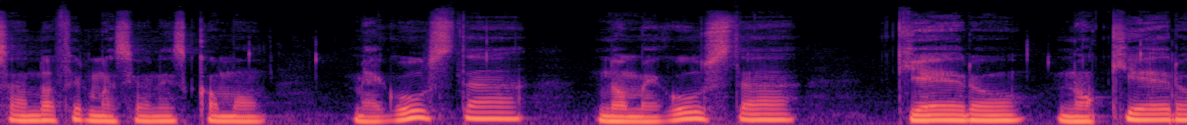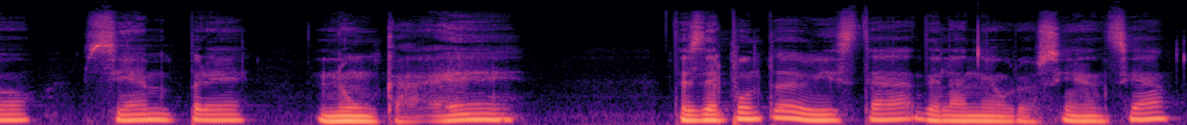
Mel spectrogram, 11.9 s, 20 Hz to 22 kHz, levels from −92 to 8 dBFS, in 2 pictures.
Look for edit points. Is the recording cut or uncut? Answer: uncut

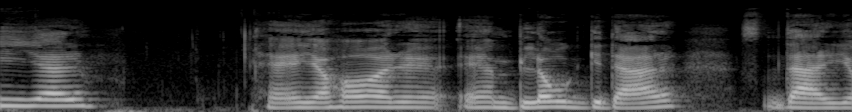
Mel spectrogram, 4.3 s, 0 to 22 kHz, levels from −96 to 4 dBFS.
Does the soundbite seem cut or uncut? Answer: uncut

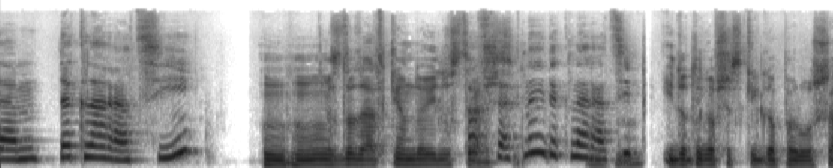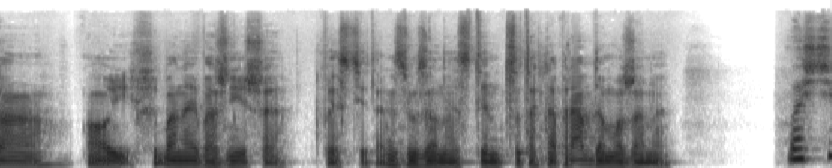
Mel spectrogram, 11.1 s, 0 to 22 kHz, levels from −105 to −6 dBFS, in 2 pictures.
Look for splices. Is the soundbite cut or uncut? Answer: cut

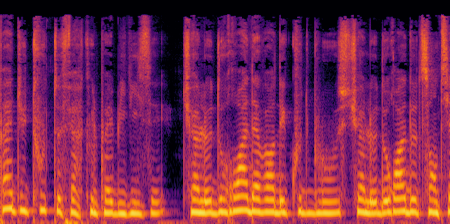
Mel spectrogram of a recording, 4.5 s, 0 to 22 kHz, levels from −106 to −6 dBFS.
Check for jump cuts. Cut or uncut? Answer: uncut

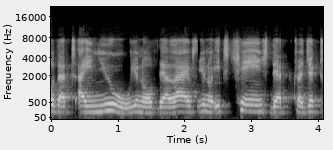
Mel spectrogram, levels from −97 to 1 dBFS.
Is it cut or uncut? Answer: cut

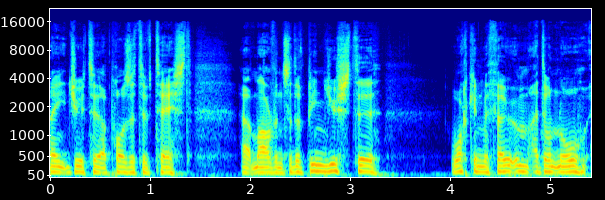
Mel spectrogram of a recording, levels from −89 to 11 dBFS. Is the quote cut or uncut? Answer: uncut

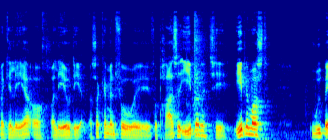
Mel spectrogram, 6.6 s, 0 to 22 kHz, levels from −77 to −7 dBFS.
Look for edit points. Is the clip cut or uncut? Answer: uncut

